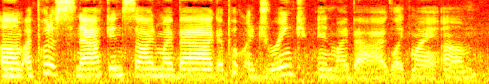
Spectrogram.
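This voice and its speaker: A woman's fairly high voice comes through noticeable background noise. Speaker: bag collector vlogger. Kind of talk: casual chat. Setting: in a car. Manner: halting, stuttering.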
